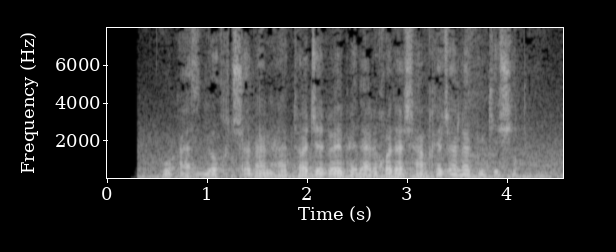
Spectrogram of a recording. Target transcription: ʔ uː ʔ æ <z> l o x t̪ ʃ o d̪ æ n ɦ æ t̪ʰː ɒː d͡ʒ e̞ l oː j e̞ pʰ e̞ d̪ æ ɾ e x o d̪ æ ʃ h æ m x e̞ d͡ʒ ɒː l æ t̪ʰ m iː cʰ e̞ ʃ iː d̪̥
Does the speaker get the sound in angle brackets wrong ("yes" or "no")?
no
